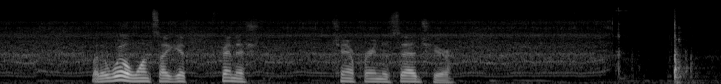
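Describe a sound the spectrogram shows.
A cordless drill whirs in short bursts, its pitch rising and falling.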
